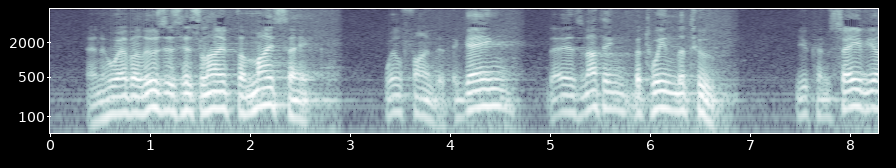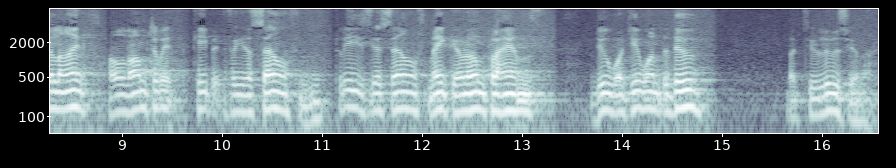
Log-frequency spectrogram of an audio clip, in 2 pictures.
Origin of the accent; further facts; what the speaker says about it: United Kingdom; I grew up in the Anglican Church in Britain, and I was a member of it for the first part of my life.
